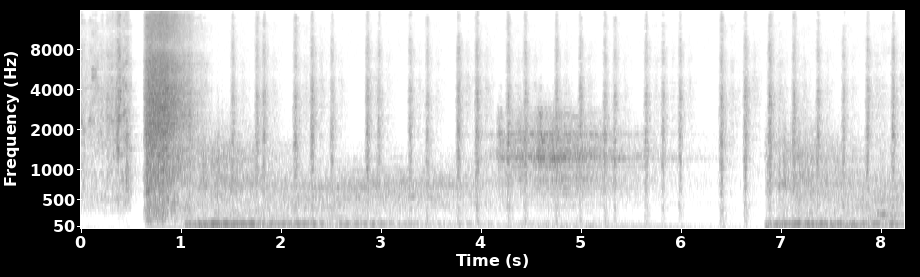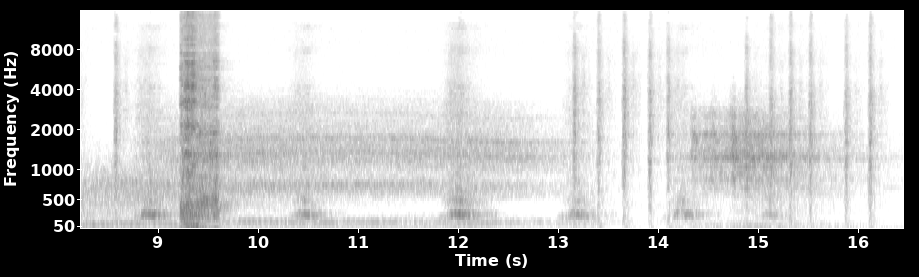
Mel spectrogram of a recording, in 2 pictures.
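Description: Footsteps patter quickly on a stone floor.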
